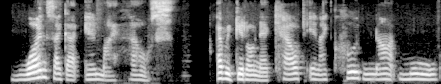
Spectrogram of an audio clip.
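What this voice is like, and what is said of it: Emotional, strained speaking voice. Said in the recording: “I'm sorry if I'm getting a little emotional”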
